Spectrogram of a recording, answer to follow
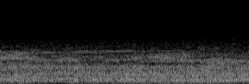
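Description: Steady, even background noise with a low hum and hiss, unchanging throughout.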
